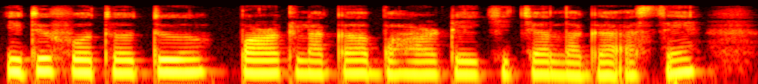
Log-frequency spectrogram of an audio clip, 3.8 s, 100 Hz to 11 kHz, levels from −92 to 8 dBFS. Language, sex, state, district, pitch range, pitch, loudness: Nagamese, female, Nagaland, Kohima, 180-200 Hz, 190 Hz, -16 LUFS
